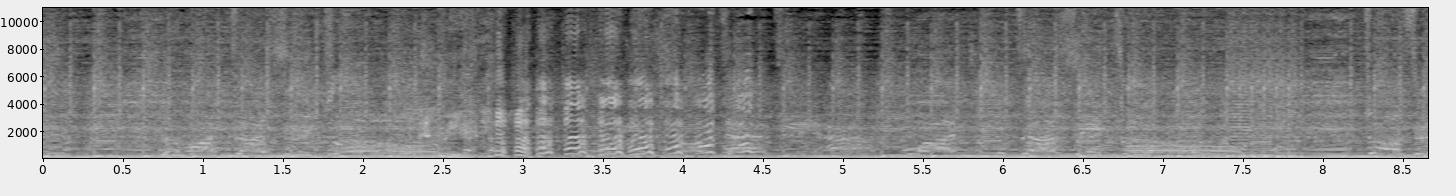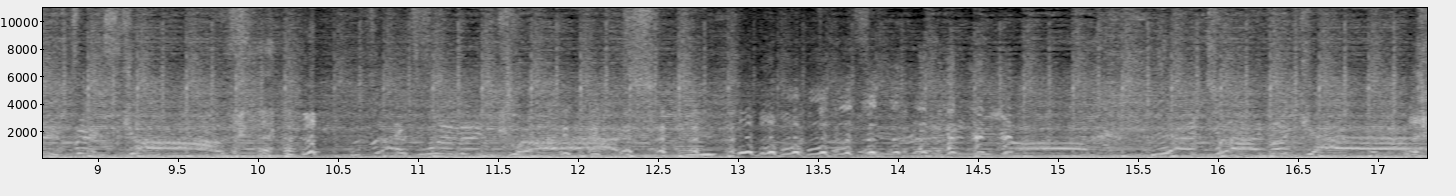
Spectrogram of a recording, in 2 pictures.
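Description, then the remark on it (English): A loud, dense heavy metal track pounds along with driving drums and distorted guitars, and a harsh screamed vocal sits in the mix throughout. “Oh, I swear to God, it sounds like fucking … screaming.”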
